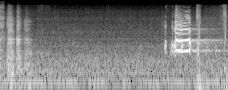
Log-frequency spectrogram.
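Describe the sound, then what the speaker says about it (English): A chicken in the video game Final Fantasy XIV gives a few short clucks, then a louder burst of crowing clucks near the end, fairly close against a quiet background. "The chicken."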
